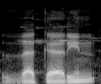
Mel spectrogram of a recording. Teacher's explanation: را کو باریک پڑھیں گے، را کے نیچے زیریں ہیں اس وجہ سے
